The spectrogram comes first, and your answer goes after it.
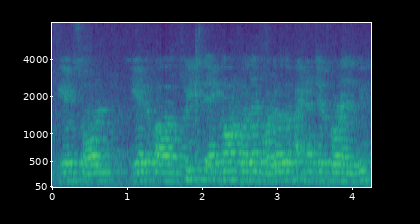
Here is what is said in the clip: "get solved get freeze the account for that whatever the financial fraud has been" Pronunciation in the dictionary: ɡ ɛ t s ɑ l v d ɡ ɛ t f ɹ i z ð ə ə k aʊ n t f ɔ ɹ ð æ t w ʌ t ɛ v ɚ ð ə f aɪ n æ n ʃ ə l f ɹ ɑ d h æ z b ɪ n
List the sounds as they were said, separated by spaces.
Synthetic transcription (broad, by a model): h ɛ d s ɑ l d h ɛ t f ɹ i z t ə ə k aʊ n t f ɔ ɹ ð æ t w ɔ t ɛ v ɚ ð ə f aɪ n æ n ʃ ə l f ɑ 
